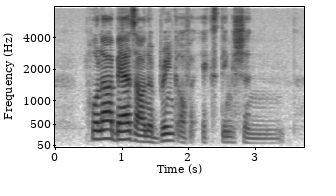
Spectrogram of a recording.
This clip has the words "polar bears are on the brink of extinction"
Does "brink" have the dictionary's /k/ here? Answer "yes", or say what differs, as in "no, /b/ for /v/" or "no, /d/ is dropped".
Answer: yes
